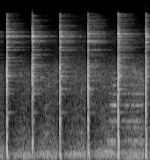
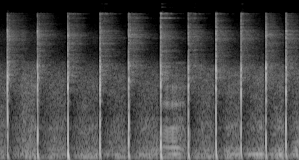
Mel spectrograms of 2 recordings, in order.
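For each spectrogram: First: genuine spring steel machete blade, ringing. Second: dull, low-grade iron machete blade.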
